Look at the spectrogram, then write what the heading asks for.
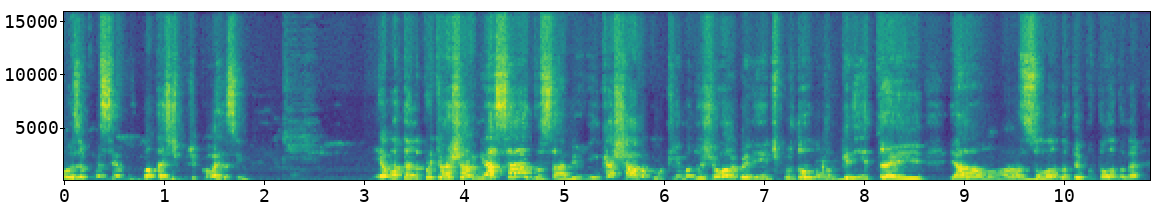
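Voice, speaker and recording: A Brazilian man with a notably high, very lively voice talks informally as an interview guest, full of slang and quoted asides. He sounds set back from the microphone, with faint noise around him. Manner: informal, slangy, often quoting own thoughts. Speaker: game writer, interviewee. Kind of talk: casual chat, animated anecdotes. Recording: distant mic with faint room noise.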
